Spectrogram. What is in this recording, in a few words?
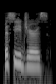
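"besiegers", British English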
